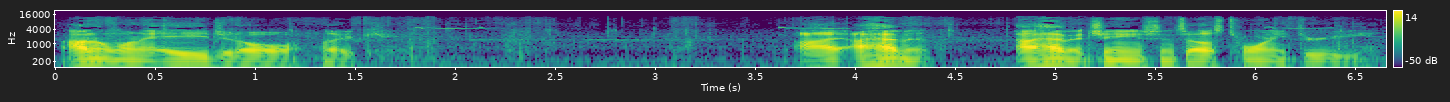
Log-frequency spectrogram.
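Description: Deep-voiced American guy chatting outdoors. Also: moderate pace. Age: 30s. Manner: laid-back, rambling, mild swearing. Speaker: livestreamer. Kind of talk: casual livestream chat. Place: outdoors in open rural countryside. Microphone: phone at arm's length. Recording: outdoor phone recording with ambient noise.

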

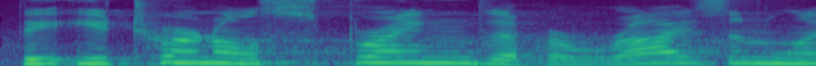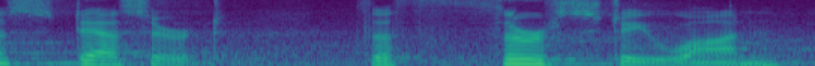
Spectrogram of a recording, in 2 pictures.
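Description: A woman delivers a sermon at a very slow, deliberate pace, letting her phrases fall away at the ends. Her voice sits mid-range. It rings out through a large stone church with a long, lingering reverb. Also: mid-range voice, lively intonation, creaky. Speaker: preacher.

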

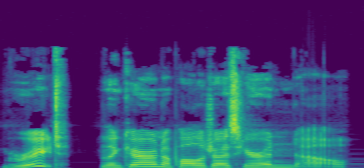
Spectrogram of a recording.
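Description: A woman's voice: medium pitch, lively intonation, normal speed, no room sound, clean studio sound, faint music behind, lightly acted. A woman voicing a weaselly, defensive male store manager with a blustering, evasive manner in a story. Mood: pressuring.

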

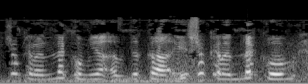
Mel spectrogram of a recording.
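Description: A man's voice: very high-pitched, big pitch swings, a little fast, a crowd in the background. A man voicing a timid, whiny, pleading snake in a children's cartoon dub. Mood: relieved. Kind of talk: children's cartoon dubbing in formal Arabic.

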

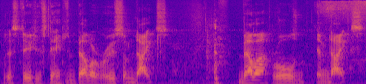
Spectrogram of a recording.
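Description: A man's voice: on the low side, takes it slowly, a little mellow, a little hiss or hum. A man playing a video game and commentating casually, in an exasperated, self-deprecating, slangy way. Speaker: video game player and channel host.

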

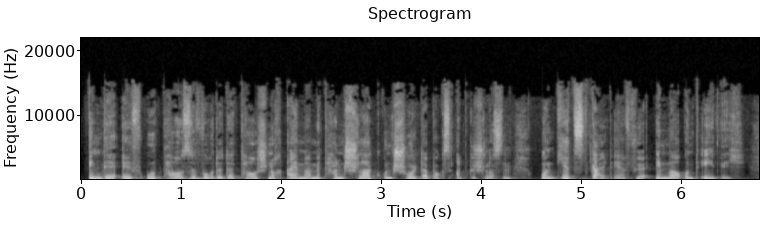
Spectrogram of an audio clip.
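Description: A man's voice: on the low side, expressive, moderate pace, darkish tone. A man narrating a children's radio play as its scripted storyteller. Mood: storytelling.

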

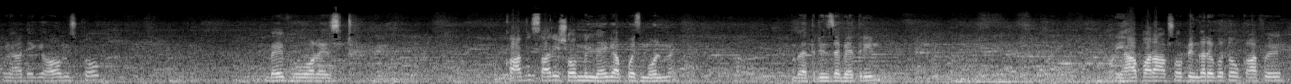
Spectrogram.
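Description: A man's voice: a little high, little pitch movement, measured pace, pauses often, rough recording. A man giving a casual walking tour of a shopping mall, narrating into a phone camera and pointing things out as he walks. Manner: repeats "dekhiye" constantly, pointing things out. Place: outdoor mall plaza, then inside a large shopping mall. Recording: loud music and crowd noise behind.

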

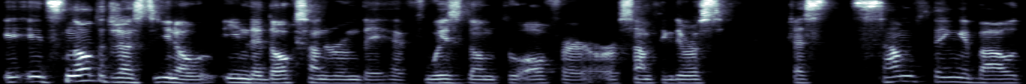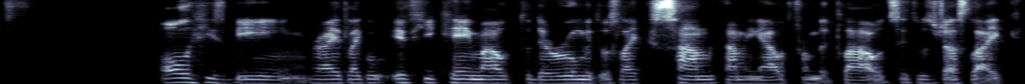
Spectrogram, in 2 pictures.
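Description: A man in his thirties with a Polish accent, a Zen priest talking as a guest over a video call, halting and full of restarts and fillers. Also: medium pitch, fairly even intonation, vocal fry, a bit bright, no room sound. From Poland. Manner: hesitant, many restarts and fillers. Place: small room indoors. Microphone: video call webcam.

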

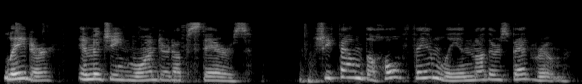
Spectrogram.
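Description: A woman reading a picture book aloud to children like a teacher, deliberate and expressive. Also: medium pitch. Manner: deliberate, expressive, explains words for young children. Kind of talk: read-aloud storybook narration. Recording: dull lo-fi recording.

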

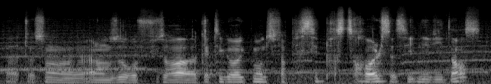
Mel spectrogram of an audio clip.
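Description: A man's voice: fairly low pitch, quick pace, vocal fry, music in the background. A man with a cold chatting casually as a gaming channel host, rambling and hesitant while he plays a racing game. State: has a cold.

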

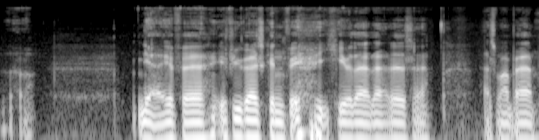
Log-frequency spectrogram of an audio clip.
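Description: A man with a sore, hoarse throat, rambling through casual commentary while playing a mobile game, with lots of fillers and restarts. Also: sits low, level tone, measured pace, a little mellow, no room sound.

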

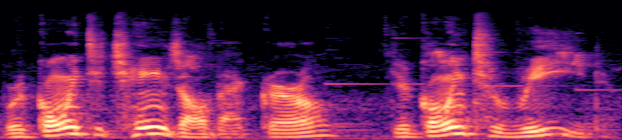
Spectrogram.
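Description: A man voicing a kind, earnest male schoolteacher from a storybook, speaking gently and emphatically to a child. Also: mid-range voice, very animated, a little slow, soft background music. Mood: reassuring, determined. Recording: clear background noise, outdoor birdsong.

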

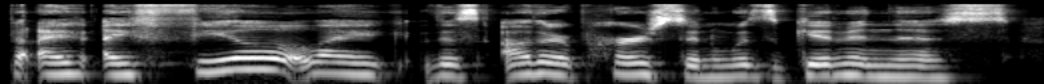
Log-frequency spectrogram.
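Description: A woman with a raspy voice and a lingering cough, reading tarot cards to camera in a casual chat and half-whispering card names as she lays them out. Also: medium pitch, a little slow, warm tone. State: recovering from a cough. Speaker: tarot reader. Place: indoors at a table with a purple cloth. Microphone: camera over her hands, speaker off-frame.

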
